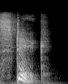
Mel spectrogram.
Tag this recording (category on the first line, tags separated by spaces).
Speech > Solo speech
english word pronunciation voice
